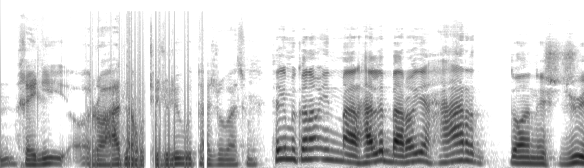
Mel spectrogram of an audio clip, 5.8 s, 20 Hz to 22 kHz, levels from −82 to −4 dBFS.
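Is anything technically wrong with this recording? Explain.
Yes. Between 0.85 and 2.07 s, processor overload crackle: the processor kept missing its deadlines, apparently on buffers of around 10 ms, leaving dozens of tiny silent gaps heard as a burst of gritty crackle over the speech.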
